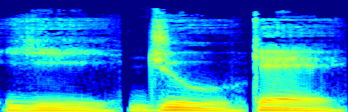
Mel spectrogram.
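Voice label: "yijuke", concatenated syllables; Affixing experiment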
